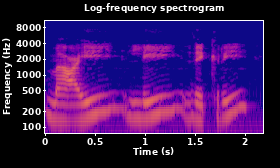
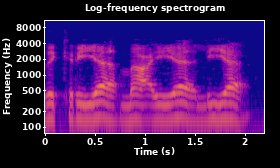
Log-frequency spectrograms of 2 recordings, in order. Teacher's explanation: بعضی از قراء یا رو ساکن خوندن به صورت یا مدی با صدای کشیده ای · Shown in: first take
